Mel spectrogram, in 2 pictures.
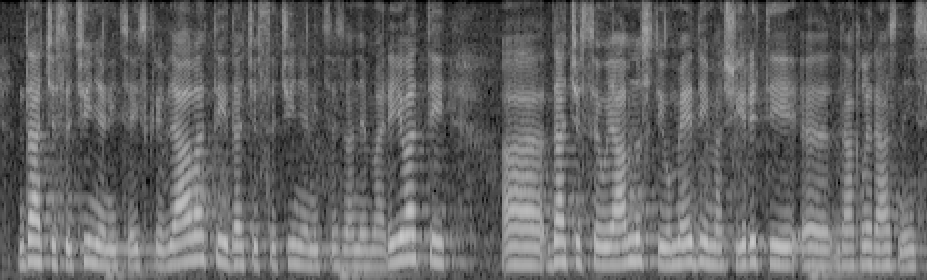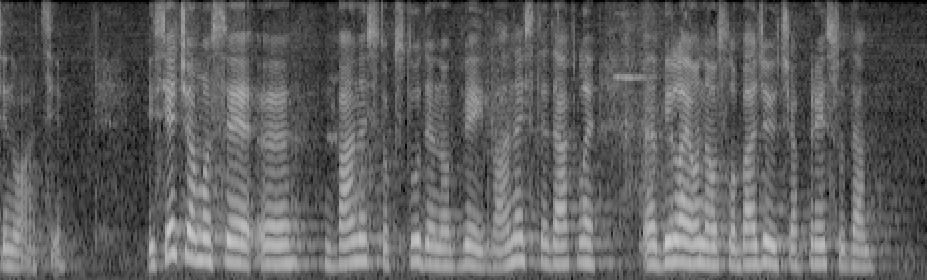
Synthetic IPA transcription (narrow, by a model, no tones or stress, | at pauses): d̪at͡ɕe̞se̞t͡ʃiɲe̞nit̪se̞iskɾiʋʎaːʋat̪id̪at͡ɕe̞se̞t͡ʃiɲe̞nit̪se̞zane̞maɾiːʋat̪i | ad̪at͡ɕe̞se̞ujaːʋno̞st̪iume̞ːd̪iimaʃiːɾit̪id̪akle̞ɾaːzne̞insinua̰ːt̪sije̞̰ | isje̞t͡ɕamo̞se̞ | d̪ʋaːnajst̪o̞ɡst̪ud̪e̞no̞ɡd̪ʋije̞id̪ʋaːnajst̪e̞d̪aːkle̞biːlˠaje̞o̞nao̞slˠo̞baːd͡ʑajut͡ɕapɾe̞sud̪a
